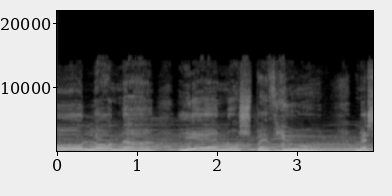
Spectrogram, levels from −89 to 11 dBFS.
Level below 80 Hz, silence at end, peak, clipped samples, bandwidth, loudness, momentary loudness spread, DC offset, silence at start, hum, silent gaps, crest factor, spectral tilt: -56 dBFS; 0 s; -12 dBFS; under 0.1%; 14.5 kHz; -24 LUFS; 5 LU; under 0.1%; 0 s; none; none; 10 dB; -6 dB/octave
